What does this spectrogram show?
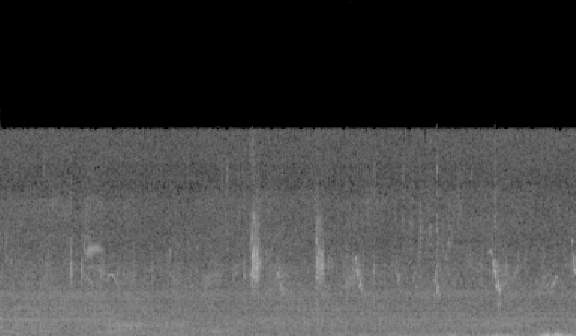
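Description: Outdoor ambience: a steady background rumble with scattered short, high chirps of small birds, and a low thump near the end.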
